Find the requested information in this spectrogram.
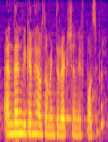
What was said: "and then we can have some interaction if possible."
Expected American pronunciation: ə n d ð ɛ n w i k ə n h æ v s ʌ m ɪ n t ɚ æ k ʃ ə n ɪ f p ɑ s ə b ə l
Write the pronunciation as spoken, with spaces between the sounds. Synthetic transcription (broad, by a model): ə n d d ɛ n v i k ə n h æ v s ʌ m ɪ n t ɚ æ k ʃ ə n ɪ f p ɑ s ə b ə l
